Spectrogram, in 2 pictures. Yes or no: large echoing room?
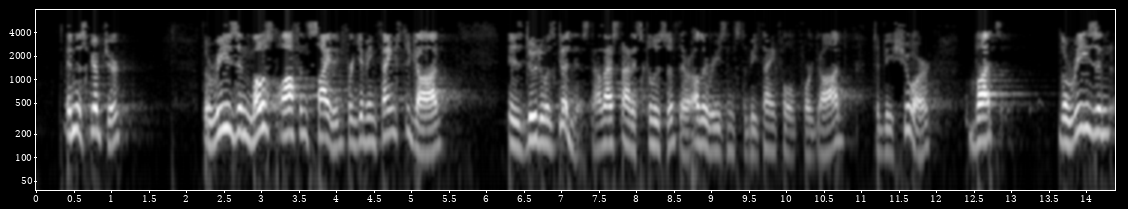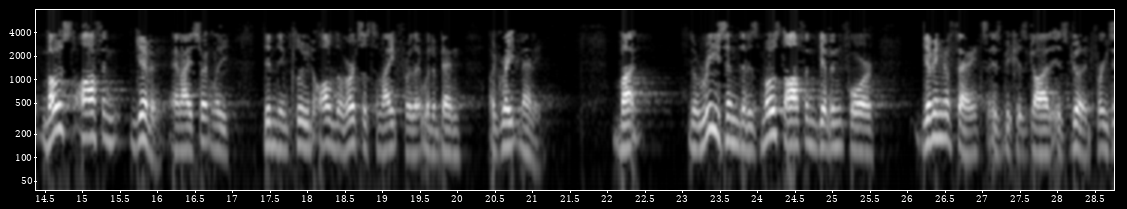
yes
